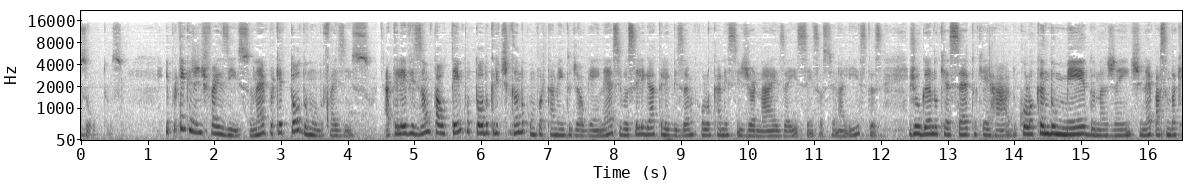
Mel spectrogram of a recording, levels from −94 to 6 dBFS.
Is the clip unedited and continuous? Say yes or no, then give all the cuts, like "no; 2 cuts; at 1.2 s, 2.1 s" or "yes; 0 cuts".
no; 2 cuts; at 4.4 s, 12.4 s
